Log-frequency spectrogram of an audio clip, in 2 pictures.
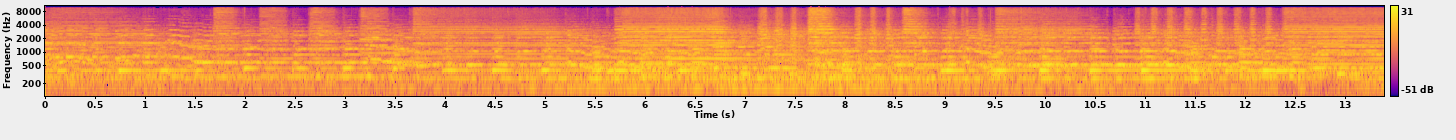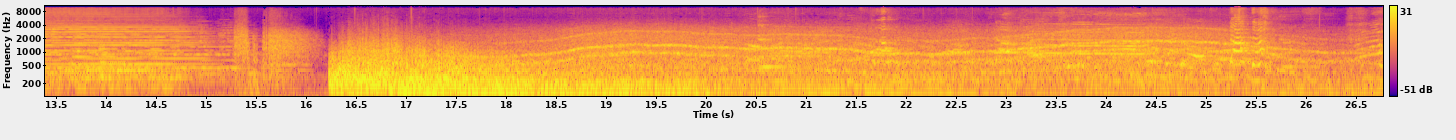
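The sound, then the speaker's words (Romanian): Lively music plays for about sixteen seconds, then cuts to a roaring storm: loud, rumbling, fierce wind that bends old oak trees, with high, wavering howls that rise and fall steadily until the end. “Vântul năprasnic s-a strâmit, mi-e frică.”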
